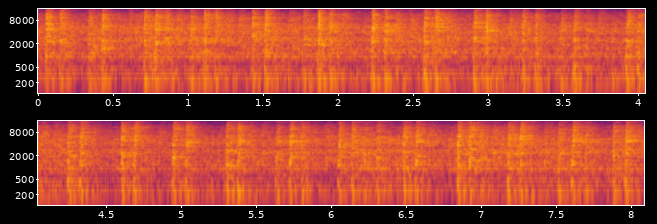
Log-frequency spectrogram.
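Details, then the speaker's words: Triumph bobber build, cold after several hours off, ridden a couple hundred miles, carb needle drop and head bolt retorque planned: lumpy but steady idle about three pulses a second, no misses or stumbles; idling fine. "I'll go ahead and get her fired up here. It's cold, hasn't been run for several hours now, so I'll let you hear it."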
